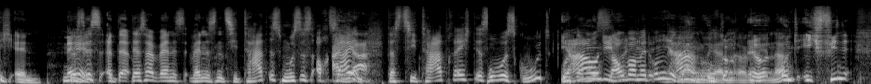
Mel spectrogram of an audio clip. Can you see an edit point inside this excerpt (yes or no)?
yes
